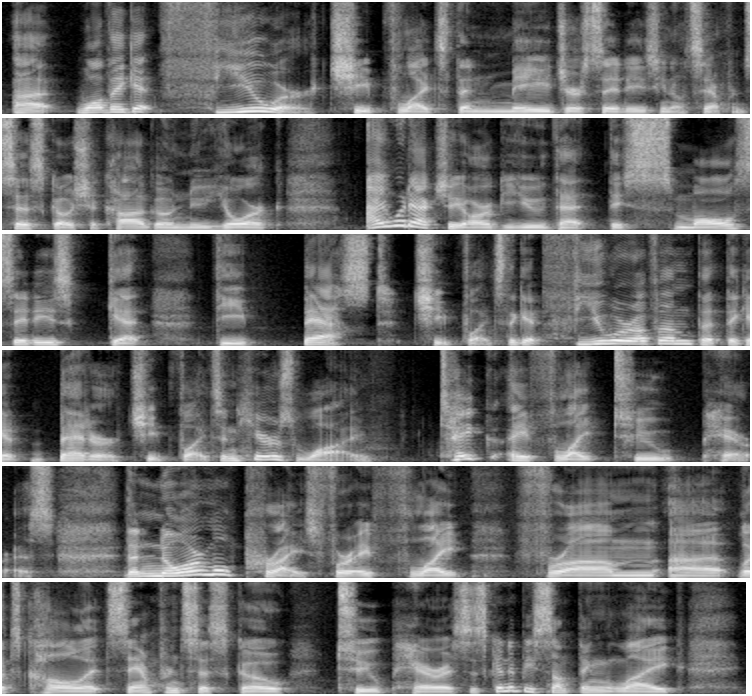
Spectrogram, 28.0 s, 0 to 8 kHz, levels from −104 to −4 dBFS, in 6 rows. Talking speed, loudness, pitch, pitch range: 150 wpm, -19 LUFS, 125 Hz, 110-180 Hz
